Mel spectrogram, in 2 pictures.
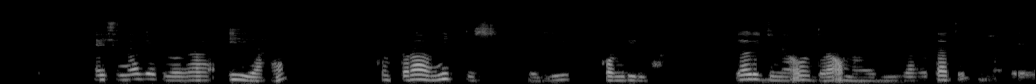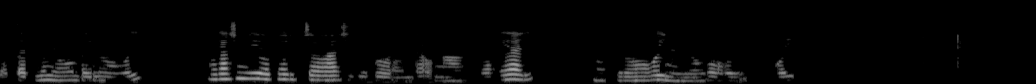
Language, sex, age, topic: Oshiwambo, female, 25-35, finance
